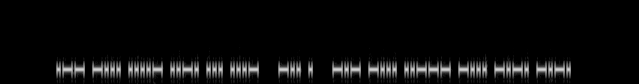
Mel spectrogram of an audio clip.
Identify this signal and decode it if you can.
Morse code, heard as a keyed tone, about 37 wpm, 690 Hz. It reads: WB4FSV DE KB2BCC
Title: USA Callsign DE Callsign - 6 Characters - 40wpm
